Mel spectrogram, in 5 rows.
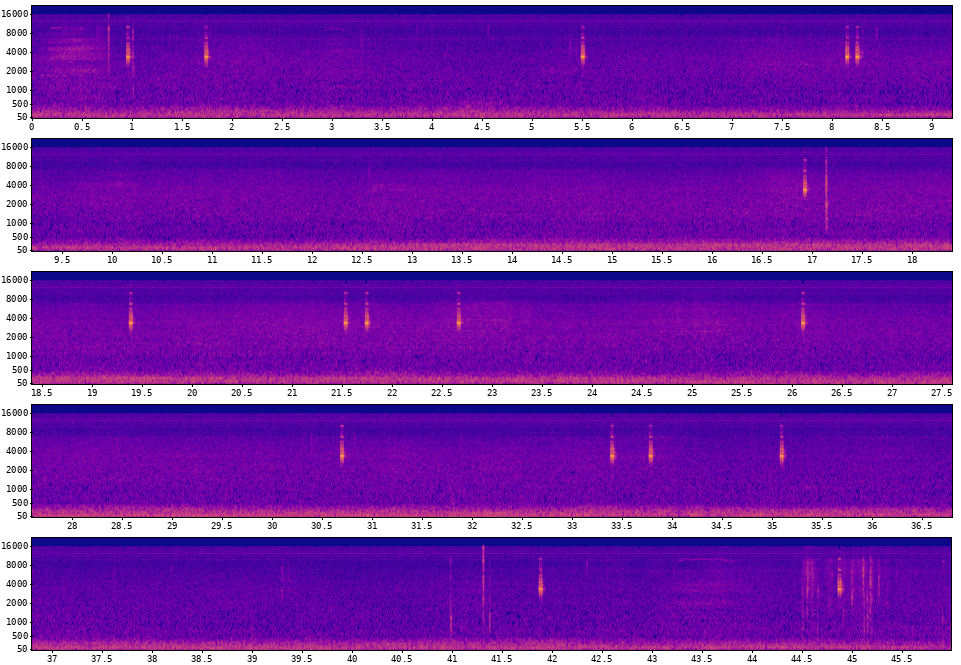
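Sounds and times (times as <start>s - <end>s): geiger counter beeps: 8.1s - 8.4s.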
